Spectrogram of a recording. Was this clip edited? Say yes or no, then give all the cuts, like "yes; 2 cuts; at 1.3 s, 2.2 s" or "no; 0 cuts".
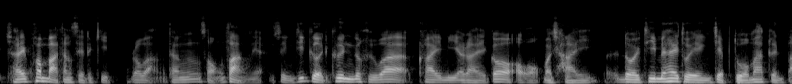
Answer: no; 0 cuts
